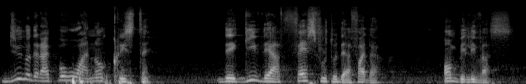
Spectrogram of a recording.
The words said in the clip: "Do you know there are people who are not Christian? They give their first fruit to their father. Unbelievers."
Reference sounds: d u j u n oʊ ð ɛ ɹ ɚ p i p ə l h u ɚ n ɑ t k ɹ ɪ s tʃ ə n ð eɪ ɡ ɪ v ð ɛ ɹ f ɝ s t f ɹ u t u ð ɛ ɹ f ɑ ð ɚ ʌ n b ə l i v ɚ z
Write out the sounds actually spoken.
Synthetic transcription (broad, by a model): d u j u n oʊ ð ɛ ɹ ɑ p i p ə l h u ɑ n ɑ t k ɹ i s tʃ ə n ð eɪ ɡ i v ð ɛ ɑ f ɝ s t f ɹ u t u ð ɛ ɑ f ɑ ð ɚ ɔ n b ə l i v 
